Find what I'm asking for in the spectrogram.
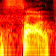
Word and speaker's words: thought: Fíjate cómo se pronuncia, thought, thought. Z, sonido TH, letra semiclave. Z, sonido Z, como zapato en España, Zaragoza, thought, ¿vale? Y fíjate cómo te digo que se pronuncia TH, o se escribe T-H-O-U-G-H-T.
